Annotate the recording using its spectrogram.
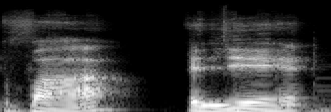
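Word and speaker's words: Валерий: If you want to say Valery, you just follow me, Valery. In Russia, we don't have like R sound, it's like R. So Valery, Valery.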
